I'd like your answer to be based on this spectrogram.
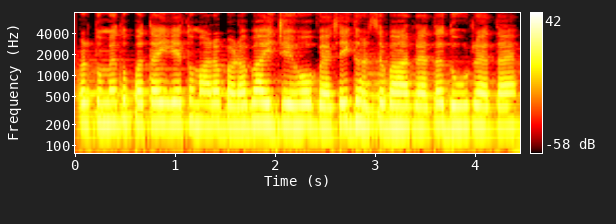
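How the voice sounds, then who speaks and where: A woman voicing a gentle, caring middle-aged father who coaxes his daughter in a fan audio drama. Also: medium pitch, monotone, a little fast, soft background music, close to an everyday voice. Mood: soothing. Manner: soothing and coaxing.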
